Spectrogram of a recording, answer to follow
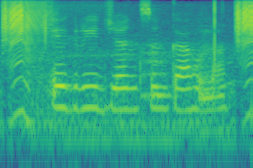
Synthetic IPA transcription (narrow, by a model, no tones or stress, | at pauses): eɡɾid͡ʒɛŋksənkaɦo̰ːla̰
